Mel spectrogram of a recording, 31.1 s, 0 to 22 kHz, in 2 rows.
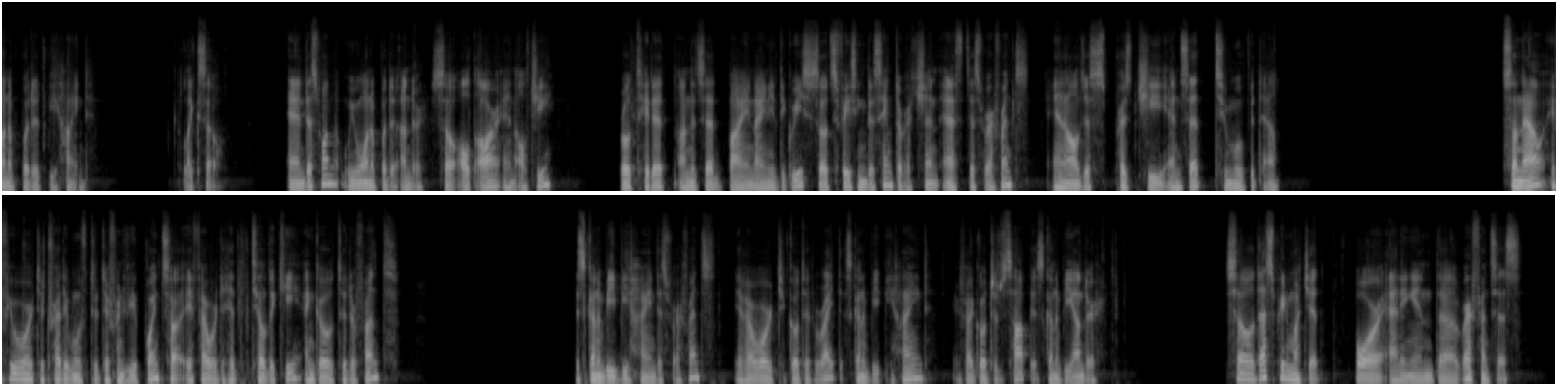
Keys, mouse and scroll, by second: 2.2 middle click, 3.9 middle click, 4.6 alt+r, 5.1 alt+g, 6.1 r, 14.5 middle click, 15.5 shift+middle click, 15.8 middle click, 24.5 `, 26.2 middle click, 26.8 a, 27.0 a, 27.3 middle click, 28.0 shift+middle click, 28.6 middle click, 29.1 shift+middle click, 29.9 click.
